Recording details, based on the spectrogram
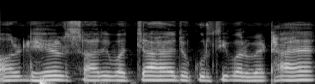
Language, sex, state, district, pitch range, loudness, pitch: Hindi, male, Jharkhand, Deoghar, 185-195 Hz, -16 LUFS, 195 Hz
